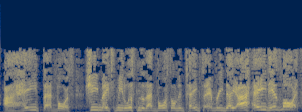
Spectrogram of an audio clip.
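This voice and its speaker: A man's voice: high voice, measured pace, gravelly, breathy edge, dull audio, voice pushed up, exaggerated voice. A man acting out a possessed woman's bitter voice. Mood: bitter hatred. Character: tormented possessed woman, voice of a hateful demon.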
